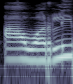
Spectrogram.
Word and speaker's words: hourly: आवरली पढ़ेंगे, आवरली। यहां पे भी एच साइलेंट है।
